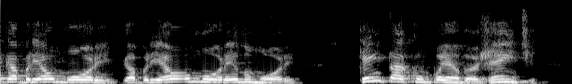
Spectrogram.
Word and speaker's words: Gabriel Moreno Mori: Mas vamos lá, o nome dele é Gabriel Moreno Mori. Quem está acompanhando a gente, segue o Gabriel no Facebook. É muito simples, é como se fala, Gabriel Moreno Mori.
